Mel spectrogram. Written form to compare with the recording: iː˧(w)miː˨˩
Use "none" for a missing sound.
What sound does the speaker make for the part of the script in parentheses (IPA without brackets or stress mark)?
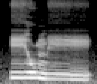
w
